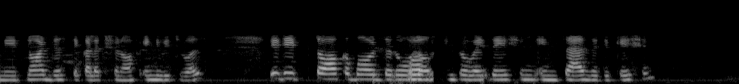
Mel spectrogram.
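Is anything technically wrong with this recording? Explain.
Yes, there are two related problems in a short stretch around 4.3 to 4.9 s of this speech.

Speech suppressed in double talk: from 4.31 to 4.53 s the level drops by about 20 dB, and again from 4.84 to 4.89 s by about 10 dB. The likely cause is an echo canceller that heard far-end audio at the same moment, could not tell the talker from loudspeaker echo, and turned everything down. It sounds like the voice ducking or briefly cutting out. On the waveform the envelope pinches inward. On the spectrogram those spans fade across the band.

Echo leak: from 4.32 to 4.36 s a faint delayed copy of the voice comes through, trailing the original by 214 ms at about 15 dB below the speech. This is likely residual echo that a loudspeaker-side canceller failed to remove and sent back. It is heard as a brief ghost of earlier syllables. On the spectrogram it shows as a weak replica of the earlier harmonic pattern, shifted right by about 0.2 s. 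The band ends at 4 kHz, which fits a narrowband call codec, so the leaked copy is no brighter than the speech.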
